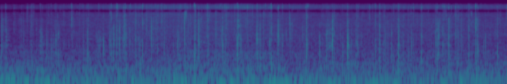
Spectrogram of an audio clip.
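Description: Rice frying in hot oil with the carrots and onions in the pan, a steady sizzle full of scattered crackling pops.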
